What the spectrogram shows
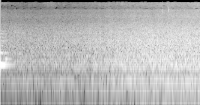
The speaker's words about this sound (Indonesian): Hujan. Wah, pas banget cuaca. Pas siaran. pas pas banget suaranya makin terpendam.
